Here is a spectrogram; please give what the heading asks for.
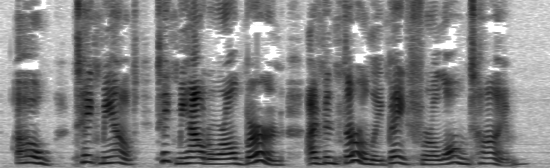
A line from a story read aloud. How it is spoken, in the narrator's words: The bread cried out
